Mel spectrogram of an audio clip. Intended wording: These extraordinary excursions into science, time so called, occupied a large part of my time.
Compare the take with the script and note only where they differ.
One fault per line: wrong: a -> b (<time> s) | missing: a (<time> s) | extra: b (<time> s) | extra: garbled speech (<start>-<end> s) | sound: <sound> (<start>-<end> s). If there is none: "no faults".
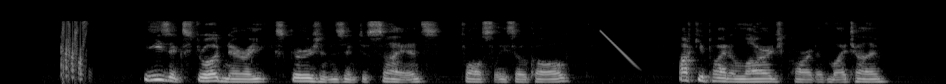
sound: chirp (0.6-0.9 s)
wrong: time -> falsely (4.6 s)
sound: chirp (6.0-6.4 s)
